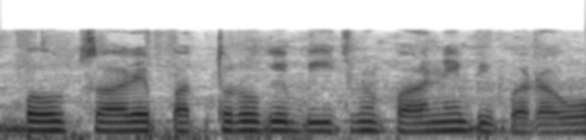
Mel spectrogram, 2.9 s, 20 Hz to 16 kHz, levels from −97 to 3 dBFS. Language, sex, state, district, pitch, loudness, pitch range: Hindi, female, Uttar Pradesh, Shamli, 195 Hz, -15 LUFS, 185-200 Hz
